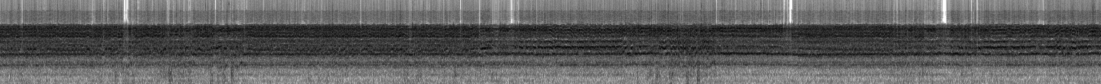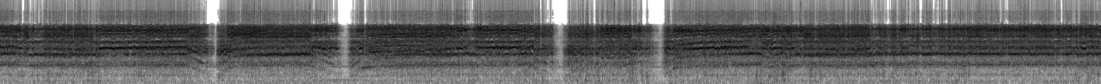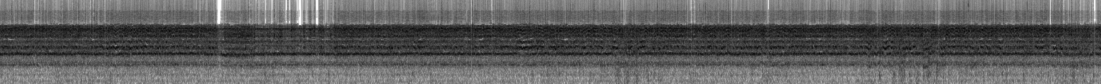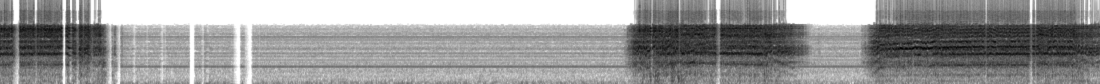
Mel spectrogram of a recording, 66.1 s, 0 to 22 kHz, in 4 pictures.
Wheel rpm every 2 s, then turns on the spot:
210, 210, 210, 220, 220, 230, 220, 220, 220, 190, 160, 180, 150, 150, 220, 230, 230, 230, 220, 230, 230, 230, 230, 230, 230, 130, 0, 0, 0, 100, 110, 150, 160.
none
